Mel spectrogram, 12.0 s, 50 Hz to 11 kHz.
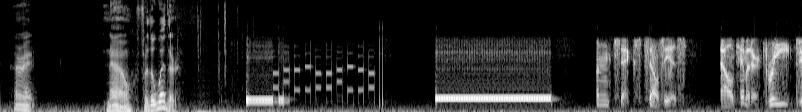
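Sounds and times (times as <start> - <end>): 
speech: 0.2 - 0.6, 1.6 - 2.8, 10.0 - 12.0
touch-tone telephone keypad beeps dialing an airport weather line: 3.7 - 5.7
long steady loud telephone tone: 6.5 - 8.5.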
